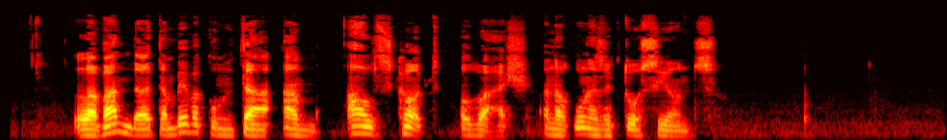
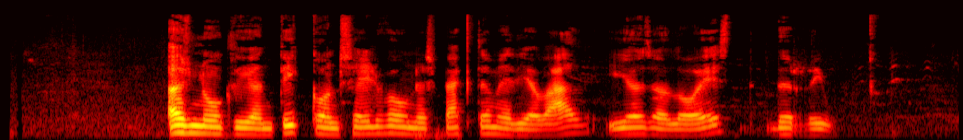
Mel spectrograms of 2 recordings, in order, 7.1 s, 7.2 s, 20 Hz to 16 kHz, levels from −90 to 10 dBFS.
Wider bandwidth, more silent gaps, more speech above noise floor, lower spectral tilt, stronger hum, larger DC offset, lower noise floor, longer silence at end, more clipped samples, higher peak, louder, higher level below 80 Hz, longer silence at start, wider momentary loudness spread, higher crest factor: about the same, 11.5 kHz vs 11.5 kHz; neither; first, 43 dB vs 37 dB; second, -4 dB/octave vs -5.5 dB/octave; neither; neither; about the same, -67 dBFS vs -64 dBFS; first, 1.75 s vs 1 s; neither; about the same, -2 dBFS vs -2 dBFS; first, -24 LUFS vs -28 LUFS; first, -70 dBFS vs -78 dBFS; second, 0.55 s vs 1.25 s; second, 13 LU vs 19 LU; about the same, 24 dB vs 28 dB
